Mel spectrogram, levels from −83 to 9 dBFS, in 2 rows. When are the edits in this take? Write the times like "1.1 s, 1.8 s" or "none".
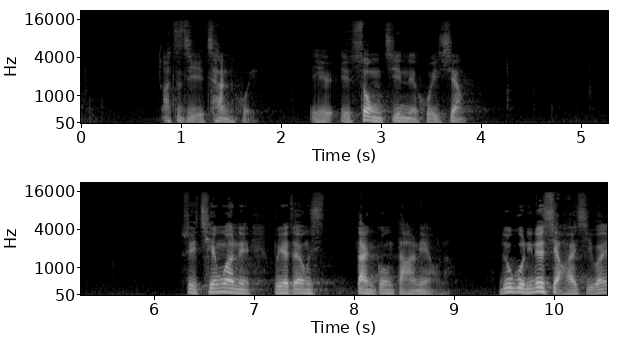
none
